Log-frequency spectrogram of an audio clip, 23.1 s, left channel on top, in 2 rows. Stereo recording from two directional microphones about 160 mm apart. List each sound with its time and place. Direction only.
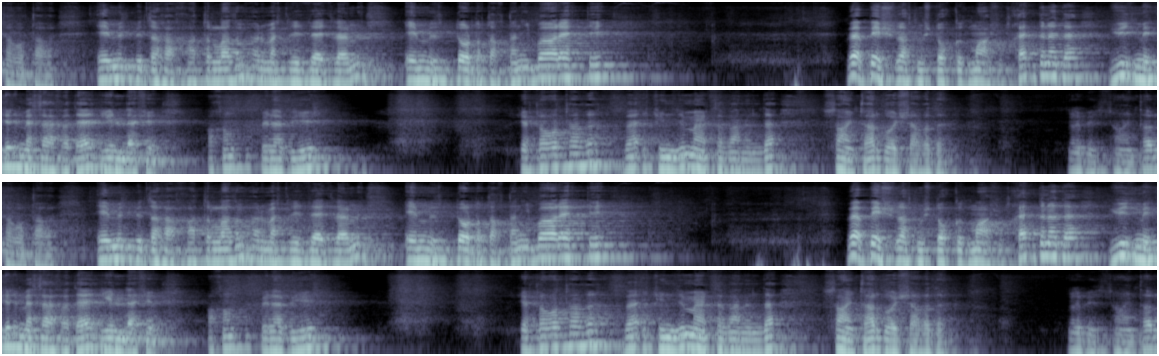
0.0 s a man's voice: 20° right (ahead or behind)
8.5 s a man's voice: 25° right (ahead or behind)
16.7 s a man's voice: 15° right (ahead or behind)
18.1 s a man's voice: 45° right (ahead or behind); by 21.0 s 25° right (ahead or behind)
22.2 s a man's voice: 15° right (ahead or behind)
